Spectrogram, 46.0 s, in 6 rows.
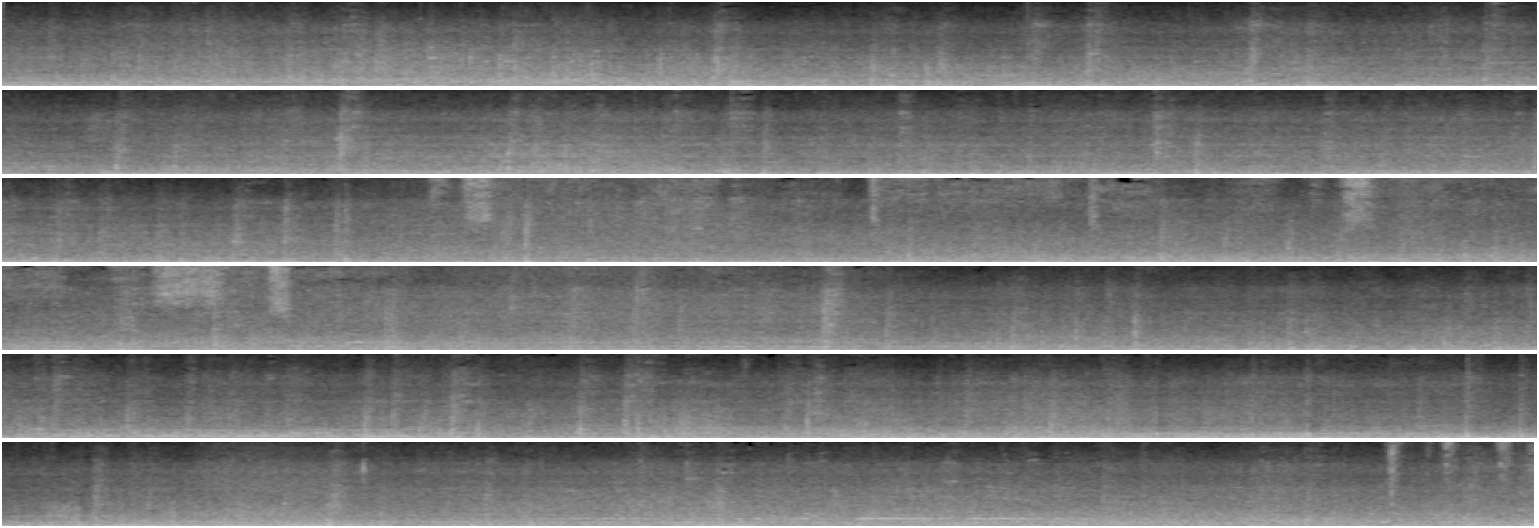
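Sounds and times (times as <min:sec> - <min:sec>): train carriages rumbling on track: 0:00.0 - 0:46.0.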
